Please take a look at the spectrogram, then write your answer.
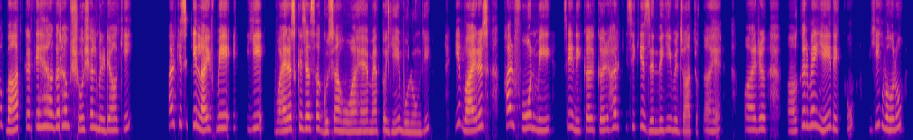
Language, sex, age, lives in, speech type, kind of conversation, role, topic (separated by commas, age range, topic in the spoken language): Hindi, female, 35-39, India, conversation, podcast, host, Kya social media ne tumhari boli ko badal diya hai, aur kaise?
